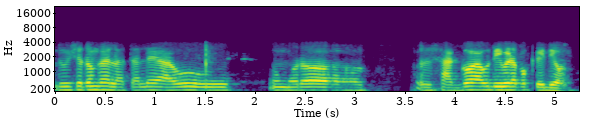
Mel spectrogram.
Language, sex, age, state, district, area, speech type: Odia, male, 18-30, Odisha, Puri, urban, conversation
